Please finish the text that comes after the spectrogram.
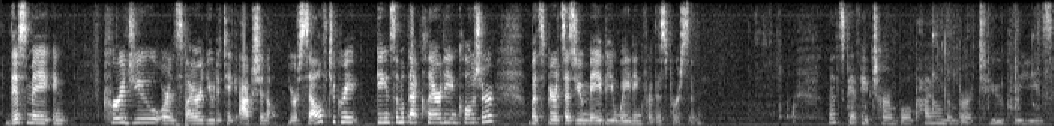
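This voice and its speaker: Female tarot reader, mid-pitched, conversational pick-a-card delivery, gently reassuring. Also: fairly even intonation, normal speed, slight background noise. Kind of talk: tarot card reading to camera.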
